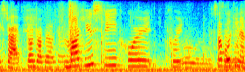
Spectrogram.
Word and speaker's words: Marquis: No, it's Marquis. Marquis. Make them do it. They can't pronounce The I'll Marquis.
